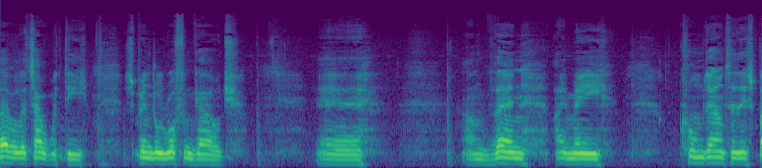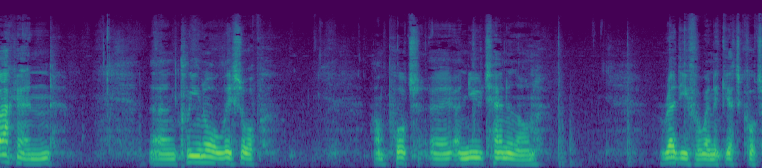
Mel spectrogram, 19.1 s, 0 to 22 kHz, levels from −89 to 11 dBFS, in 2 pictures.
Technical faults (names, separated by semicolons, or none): none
